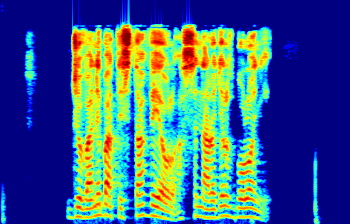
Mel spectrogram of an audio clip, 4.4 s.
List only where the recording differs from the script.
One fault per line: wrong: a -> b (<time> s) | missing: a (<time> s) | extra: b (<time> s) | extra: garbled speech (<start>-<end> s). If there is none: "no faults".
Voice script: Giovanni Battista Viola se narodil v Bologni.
no faults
